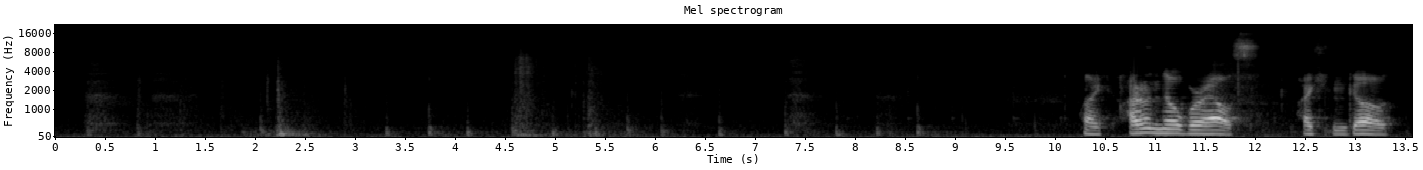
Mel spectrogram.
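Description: Footsteps thud on creaking wooden stairs and floorboards.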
